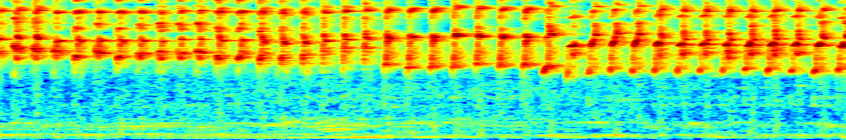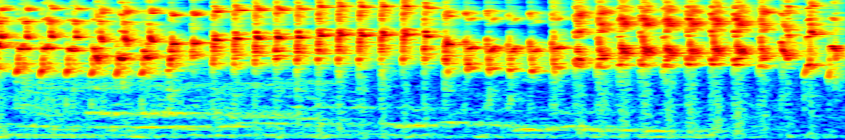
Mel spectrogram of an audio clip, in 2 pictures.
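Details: Sustained long trill (ngekek panjang) from a fighter lovebird: piercing, buzzy chatter pulsing around six notes per second without a break, pitch shifting slightly, meant to provoke rival lovebirds.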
